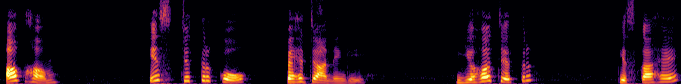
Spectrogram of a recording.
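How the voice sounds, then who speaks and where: A woman teaching a lesson in scripted narration, sounding out each syllable slowly and asking the pupils questions that she answers herself. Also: high-pitched, big pitch swings, bright, forceful tone, dry recording, muffled recording. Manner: slow, deliberate syllable-by-syllable pronunciation.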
